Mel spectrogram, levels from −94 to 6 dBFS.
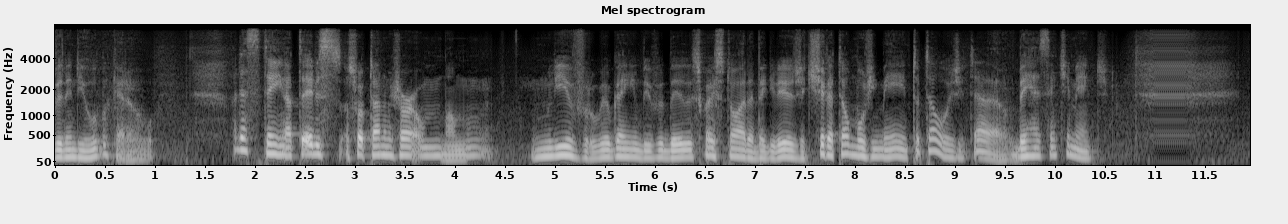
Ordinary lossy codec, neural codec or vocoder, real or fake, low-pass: none; codec, 16 kHz, 0.5 kbps, X-Codec, HuBERT features, trained on LibriSpeech; fake; 7.2 kHz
